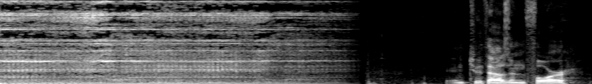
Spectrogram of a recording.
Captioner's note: grinding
